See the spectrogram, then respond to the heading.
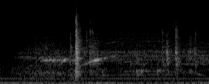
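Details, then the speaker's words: JVC HR-A592U VHS VCR with a load/eject fault: soft motor whir and sharp clicks as the mechanism threads and cycles with no tape inside; it always thinks a tape is loaded, though playback otherwise works. "see it thinks it's tape in there now of course I don't know what would tell it it's there's no tape in there it's going to reject it and then it dries again and that's the whole cycle it just thinks the tape in it"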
